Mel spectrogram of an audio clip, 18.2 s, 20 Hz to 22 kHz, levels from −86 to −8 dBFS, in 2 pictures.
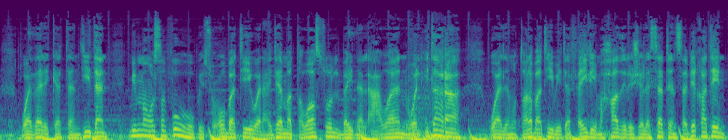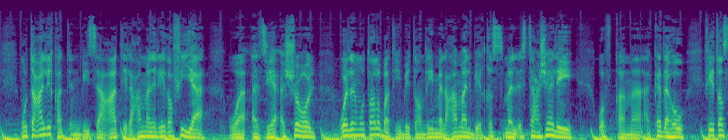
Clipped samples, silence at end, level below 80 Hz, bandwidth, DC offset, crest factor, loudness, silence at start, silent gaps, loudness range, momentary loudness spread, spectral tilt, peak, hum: under 0.1%; 0 s; -24 dBFS; 14 kHz; under 0.1%; 12 dB; -20 LUFS; 0 s; none; 1 LU; 4 LU; -6 dB/octave; -6 dBFS; none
